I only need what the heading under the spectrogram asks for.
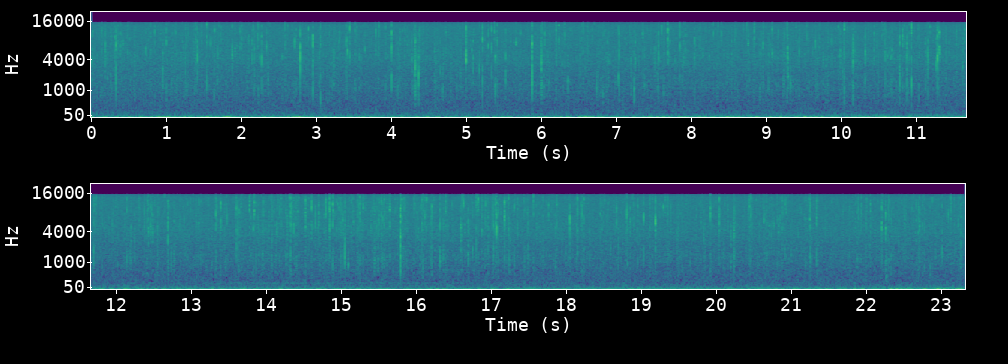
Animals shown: forest ambience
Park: Acadia National Park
